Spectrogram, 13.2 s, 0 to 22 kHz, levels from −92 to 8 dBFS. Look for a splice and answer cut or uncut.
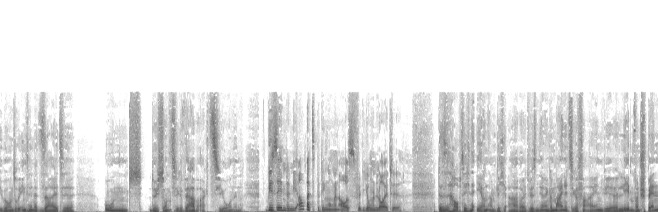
uncut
